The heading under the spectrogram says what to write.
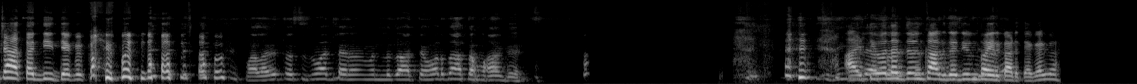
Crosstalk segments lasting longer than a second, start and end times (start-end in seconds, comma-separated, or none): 8.6-10.0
